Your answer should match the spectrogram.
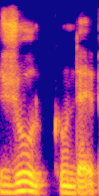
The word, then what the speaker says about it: Jules Koundé: But um, really quick, my fiance told me that it should actually be pronounced Jules Koundé because he's French and you don't pronounce the S.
